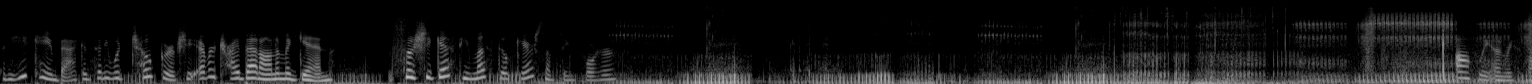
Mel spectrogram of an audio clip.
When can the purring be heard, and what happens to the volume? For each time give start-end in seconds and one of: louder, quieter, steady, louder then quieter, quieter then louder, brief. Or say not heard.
0.0-15.2 louder.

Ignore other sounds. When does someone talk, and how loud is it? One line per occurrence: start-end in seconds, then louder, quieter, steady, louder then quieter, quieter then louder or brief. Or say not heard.
0.0-6.2 louder then quieter
14.6-15.2 brief.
